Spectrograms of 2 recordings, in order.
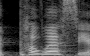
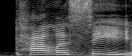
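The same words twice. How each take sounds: First: "Palessi" with a weak first syllable and stressed LESS; second-syllable stress. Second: "Palessi" with a short open PAL, then a light uh-see; first-syllable stress. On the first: Podcaster offering another guess, "Palessi" stressed in the middle. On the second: Podcaster guessing a store name, "Palessi" stressed on the first syllable. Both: Shown as a demonstration. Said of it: "not sure how they pronounced it".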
